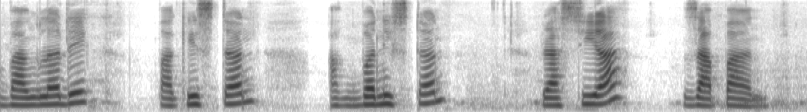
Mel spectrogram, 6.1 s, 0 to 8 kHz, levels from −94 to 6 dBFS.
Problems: none marked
